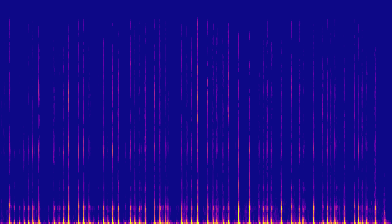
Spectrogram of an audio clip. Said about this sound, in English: I would play the drums on my teeth.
